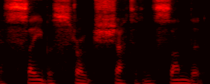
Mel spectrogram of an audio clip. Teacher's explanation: I've identified the sibilants again, that imitates the sound of these sabres flashing through the air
